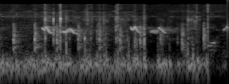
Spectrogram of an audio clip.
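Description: Several quick raps of knocking on a front door, with small birds chirping over a low steady rumble of outdoor noise.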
